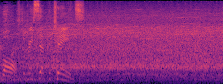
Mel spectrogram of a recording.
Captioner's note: crowd cheering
